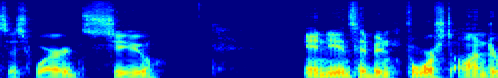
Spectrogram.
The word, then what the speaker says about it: Sioux: so native resistance by 1876 most of the Sioux Indian that's how you pronounce this word Sioux Indians had been forced onto reservations this guy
